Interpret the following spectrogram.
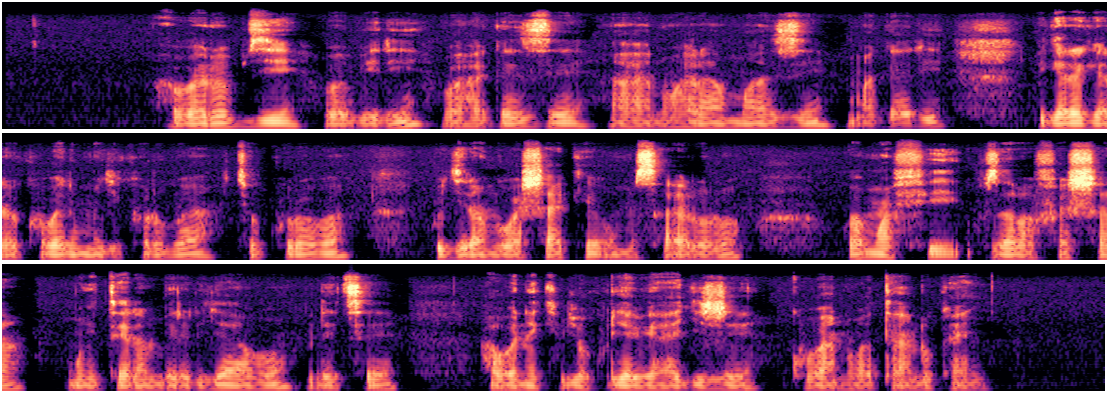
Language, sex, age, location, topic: Kinyarwanda, female, 50+, Nyagatare, agriculture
